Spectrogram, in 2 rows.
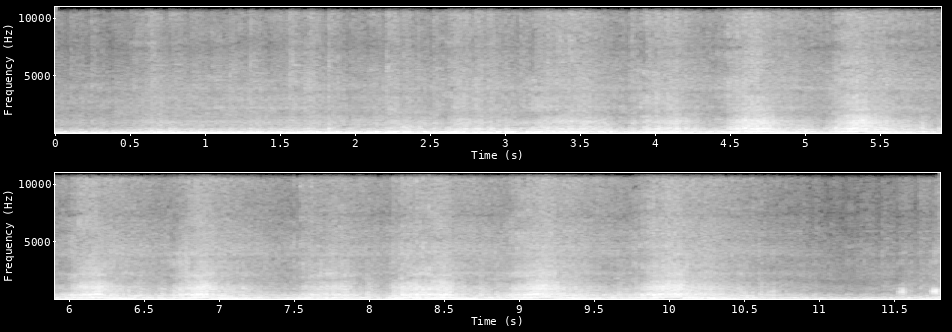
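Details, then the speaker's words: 2006 Yamaha Vmax, liquid-cooled 1198cc DOHC 70° V4, at a deep, lumpy idle with sharp throttle blips about every second and a half, each rising and falling cleanly; loud, healthy engine sounding like a top fuel dragster. "Oh yeah, it just has that sound. It definitely sounds like there's top fuel dragsters when they're sitting on the line getting ready to launch."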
